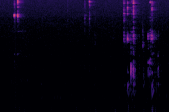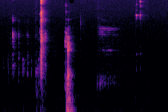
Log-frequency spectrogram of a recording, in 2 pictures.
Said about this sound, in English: Sorry, I'm writing something to message.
